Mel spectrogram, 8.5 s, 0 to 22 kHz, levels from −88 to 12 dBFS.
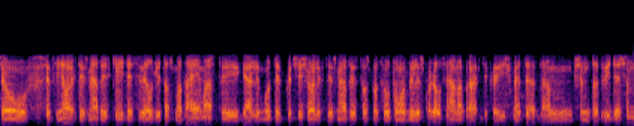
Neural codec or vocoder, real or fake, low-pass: vocoder, 22.05 kHz, 80 mel bands, HiFi-GAN; fake; 3.6 kHz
